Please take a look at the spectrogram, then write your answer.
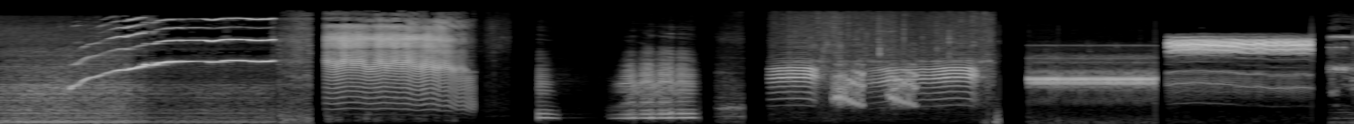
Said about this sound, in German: Xenopus laevis, auch glatter Krallenfrosch, glatter Spornfrosch oder Apothekerfrosch genannt.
